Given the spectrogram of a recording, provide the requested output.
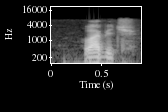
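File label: "лабич", Komi, male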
